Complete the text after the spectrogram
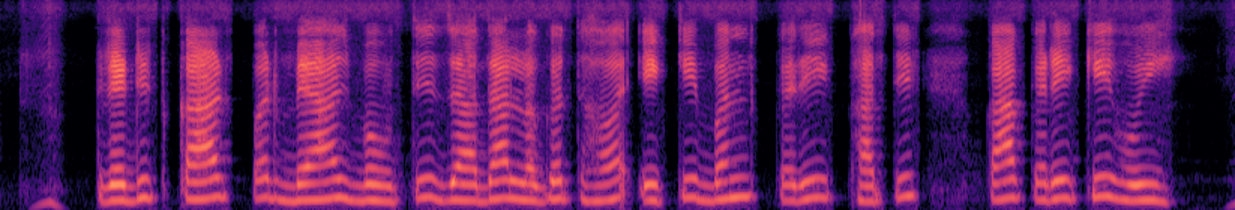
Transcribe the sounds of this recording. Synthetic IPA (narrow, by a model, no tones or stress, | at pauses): kɾeːɖɪʈkaːɾɖ̚pɐɾbjaːd͡ʒbəɦʊt̪ed͡ʒjaːd̪aləɡət̪ɦəʔeːkebə̃nd̪kəɾekʰaːt̪ɪɾ | kakəɾekeɦoːiː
